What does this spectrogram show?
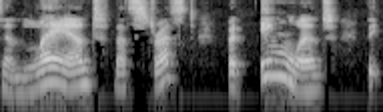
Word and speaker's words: England: So land is a kind of black sound, but England has a stress on ing, which is silver, and land becomes lund, just a schwa instead, England.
